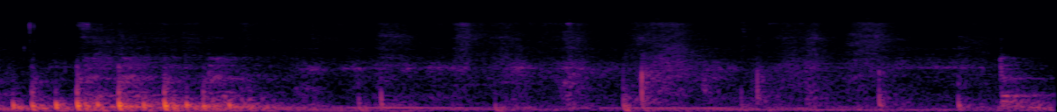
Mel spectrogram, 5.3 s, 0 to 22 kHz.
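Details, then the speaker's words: 2022 Can-Am Maverick X3 XRS Smart Shox on a lift: rough clattering spin, then sharp ticks about every half second as the wheel turns; suspected bad wheel bearings. "hear that yeah those are bad wheel bearings we'll take care of that another day"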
